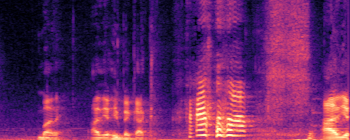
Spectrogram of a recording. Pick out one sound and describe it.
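A young man laughs loudly into a close microphone.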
